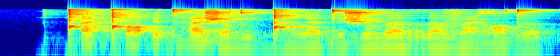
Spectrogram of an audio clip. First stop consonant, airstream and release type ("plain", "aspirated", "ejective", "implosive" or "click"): click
